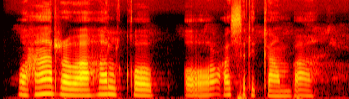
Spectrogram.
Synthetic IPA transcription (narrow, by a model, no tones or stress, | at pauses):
wɑħɑːnrɐβaːɦɐlkʰɔːb̚ | ɔːʕɑsrɪkʰaːmbɐɐh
